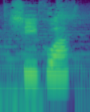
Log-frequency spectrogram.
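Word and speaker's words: シーグヮー: 夏もだいぶ後半になってきましたけど、やはり夏の食べ物といえばこれ、シーグワ、シーグワ。はい、西のウリと書いてシーグワ、スイカですね。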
